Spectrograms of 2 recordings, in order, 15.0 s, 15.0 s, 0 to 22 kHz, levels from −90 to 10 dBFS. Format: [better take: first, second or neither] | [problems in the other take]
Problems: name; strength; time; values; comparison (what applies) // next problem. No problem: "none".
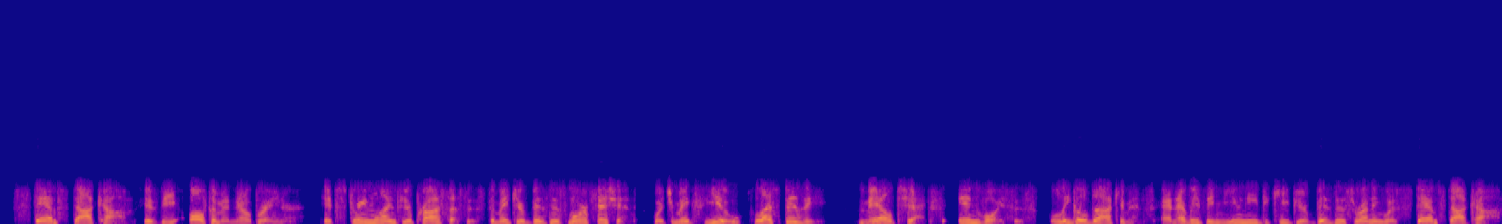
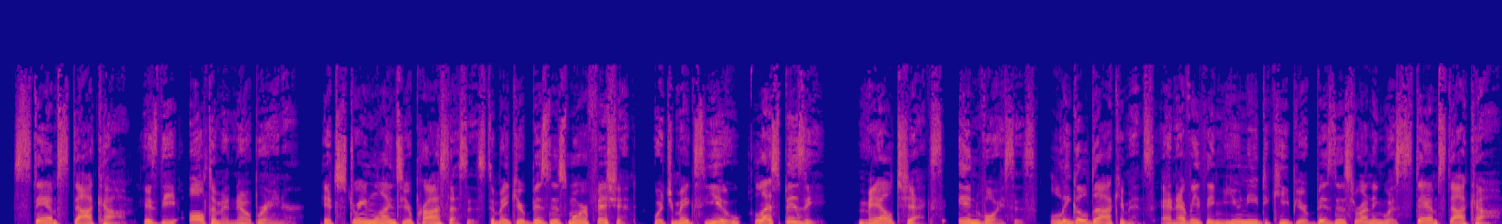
second | phone-call audio; poor line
